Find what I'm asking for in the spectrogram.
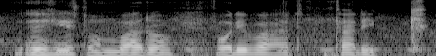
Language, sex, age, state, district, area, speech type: Odia, male, 18-30, Odisha, Subarnapur, urban, read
